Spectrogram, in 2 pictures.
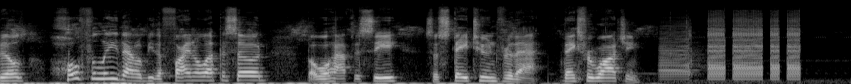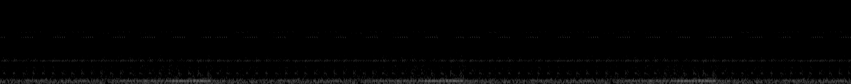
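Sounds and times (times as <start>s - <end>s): cricket chirping: 8.0s - 17.0s.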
